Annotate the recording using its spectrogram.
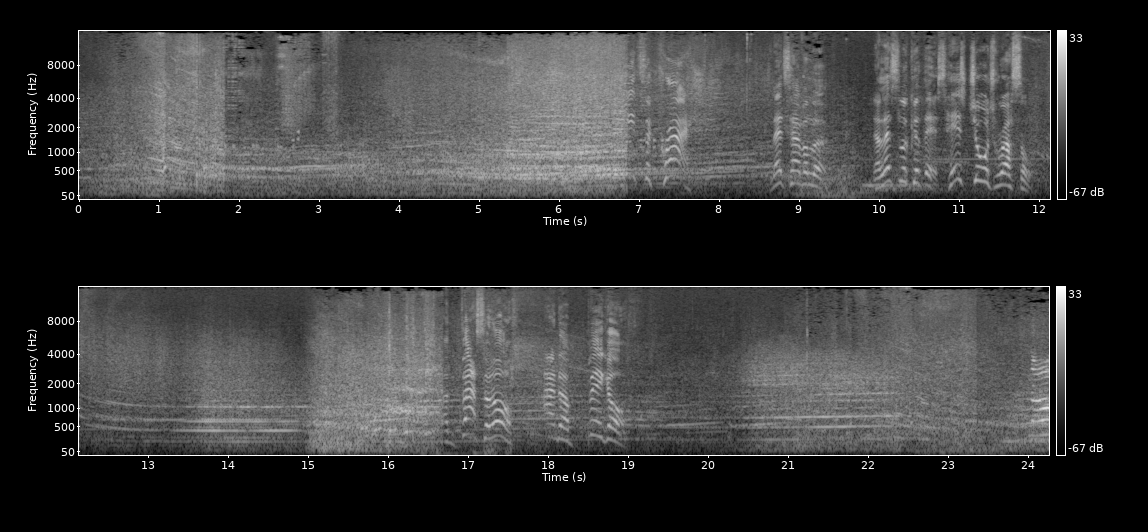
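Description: Racing car engines roar and whine past at high speed.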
